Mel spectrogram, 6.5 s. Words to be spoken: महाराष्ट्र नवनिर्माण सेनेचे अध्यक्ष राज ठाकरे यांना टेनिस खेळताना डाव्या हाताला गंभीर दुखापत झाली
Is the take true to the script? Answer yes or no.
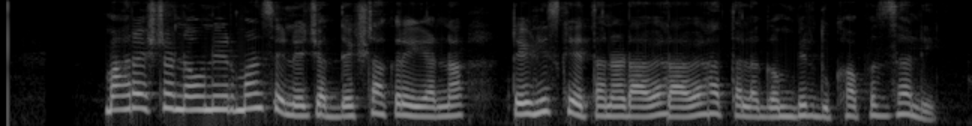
no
